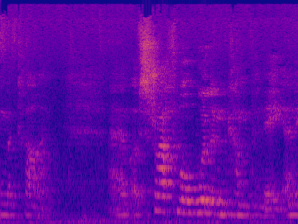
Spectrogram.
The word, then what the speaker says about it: Mackay: So it was designed in 1989 by Arthur Mackay, I pronounce that, some may say Mackey, Scottish heritage, so I'm saying Mackay, of Strathmore Woolen Company, and it was at that point known as the Air Force tartan.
